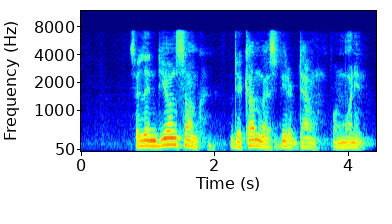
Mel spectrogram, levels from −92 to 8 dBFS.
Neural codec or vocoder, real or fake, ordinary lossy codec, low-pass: codec, 16 kHz, 1.1 kbps, Voila-Tokenizer; fake; none; 7.2 kHz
